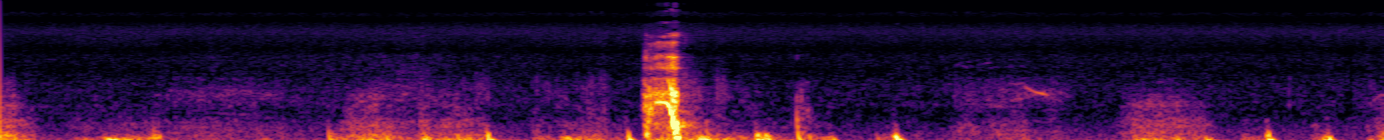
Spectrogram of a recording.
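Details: Adult hiccuping after drinking wine too fast: short, abrupt low gulping sounds with one sharper catch; hiccups.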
